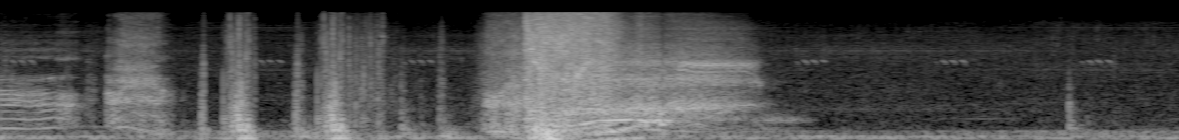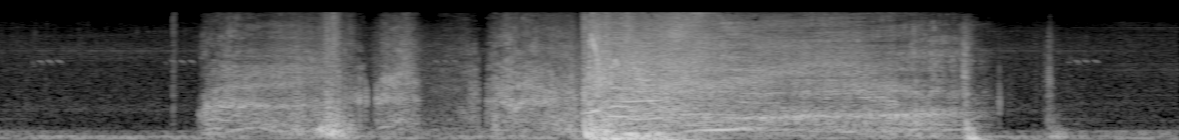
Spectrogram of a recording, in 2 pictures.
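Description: A zombie growls and snarls.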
